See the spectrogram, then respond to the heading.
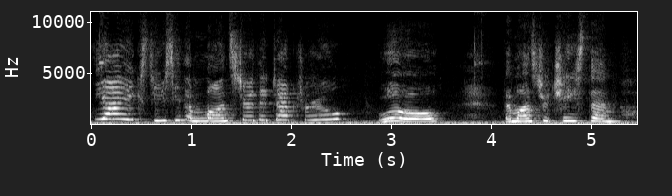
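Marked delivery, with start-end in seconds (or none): none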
